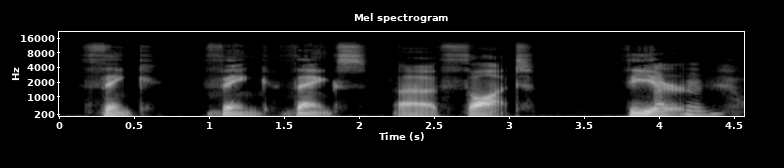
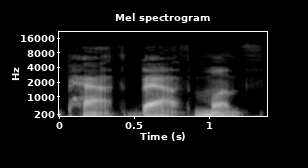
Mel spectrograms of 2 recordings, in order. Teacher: Remember you listeners, this is just air. No buzz in your throat for this one, right? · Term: the voiceless sound, voiceless TH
